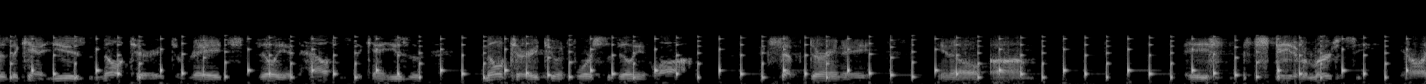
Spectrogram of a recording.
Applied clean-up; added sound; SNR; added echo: classical method spectral subtraction.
